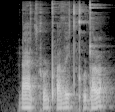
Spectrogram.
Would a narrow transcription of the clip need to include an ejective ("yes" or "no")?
yes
